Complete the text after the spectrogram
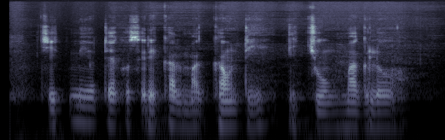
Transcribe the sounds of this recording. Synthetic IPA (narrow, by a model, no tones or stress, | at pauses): t͡ʃik̚mɪjɔtɛkɔsɪɾɪ̰kʰa̰lma̰kʰːauntiː | t͡ʃumːaɡlo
